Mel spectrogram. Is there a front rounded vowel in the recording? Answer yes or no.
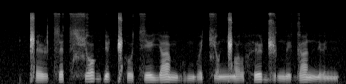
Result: no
